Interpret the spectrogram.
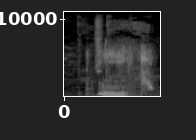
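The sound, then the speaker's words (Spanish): A dog lets out a single short whine in the background, a thin nasal tone lasting about half a second, clear, with faint shuffling afterward. “tengo a mi perro acá de fondo”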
